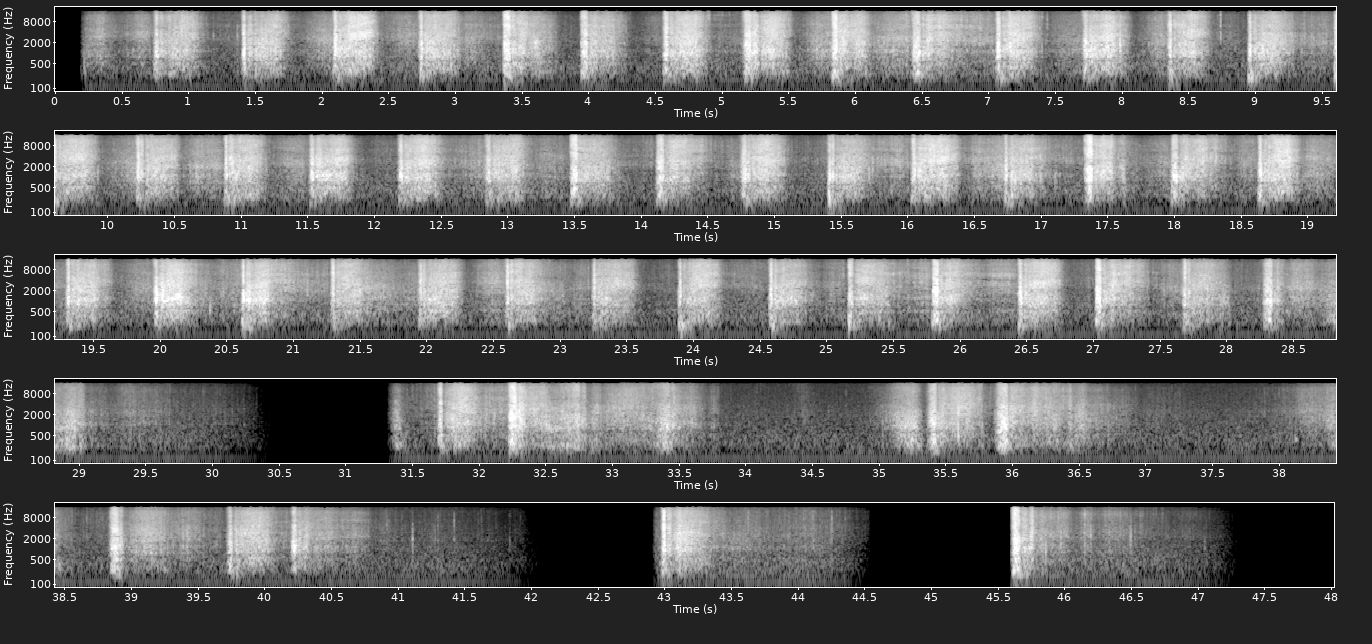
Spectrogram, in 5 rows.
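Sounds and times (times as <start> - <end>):
footsteps on sand: 0.2 - 29.2, 31.4 - 33.8, 35.1 - 36.8, 38.2 - 40.8, 43.0 - 44.2, 45.6 - 46.6.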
